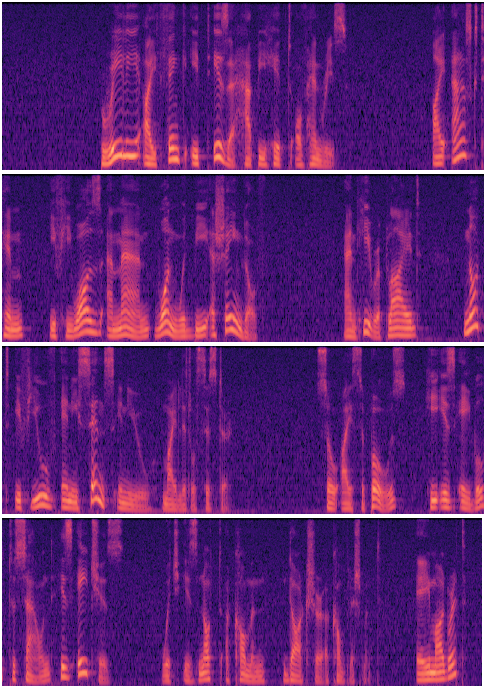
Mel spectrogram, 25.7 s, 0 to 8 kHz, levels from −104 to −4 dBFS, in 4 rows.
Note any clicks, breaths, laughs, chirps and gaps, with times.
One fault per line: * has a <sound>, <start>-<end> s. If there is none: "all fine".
all fine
